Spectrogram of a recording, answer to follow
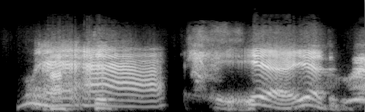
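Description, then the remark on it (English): A voice imitates a banshee's keening wail in two drawn-out cries, the first long and steady, the second wavering up and down in pitch, loud and strained with no other talk. “So the noise itself that the banshee makes.”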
